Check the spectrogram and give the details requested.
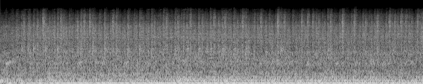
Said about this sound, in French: on est dans un camion militaire qui date de quelle année? Il est de 1957.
